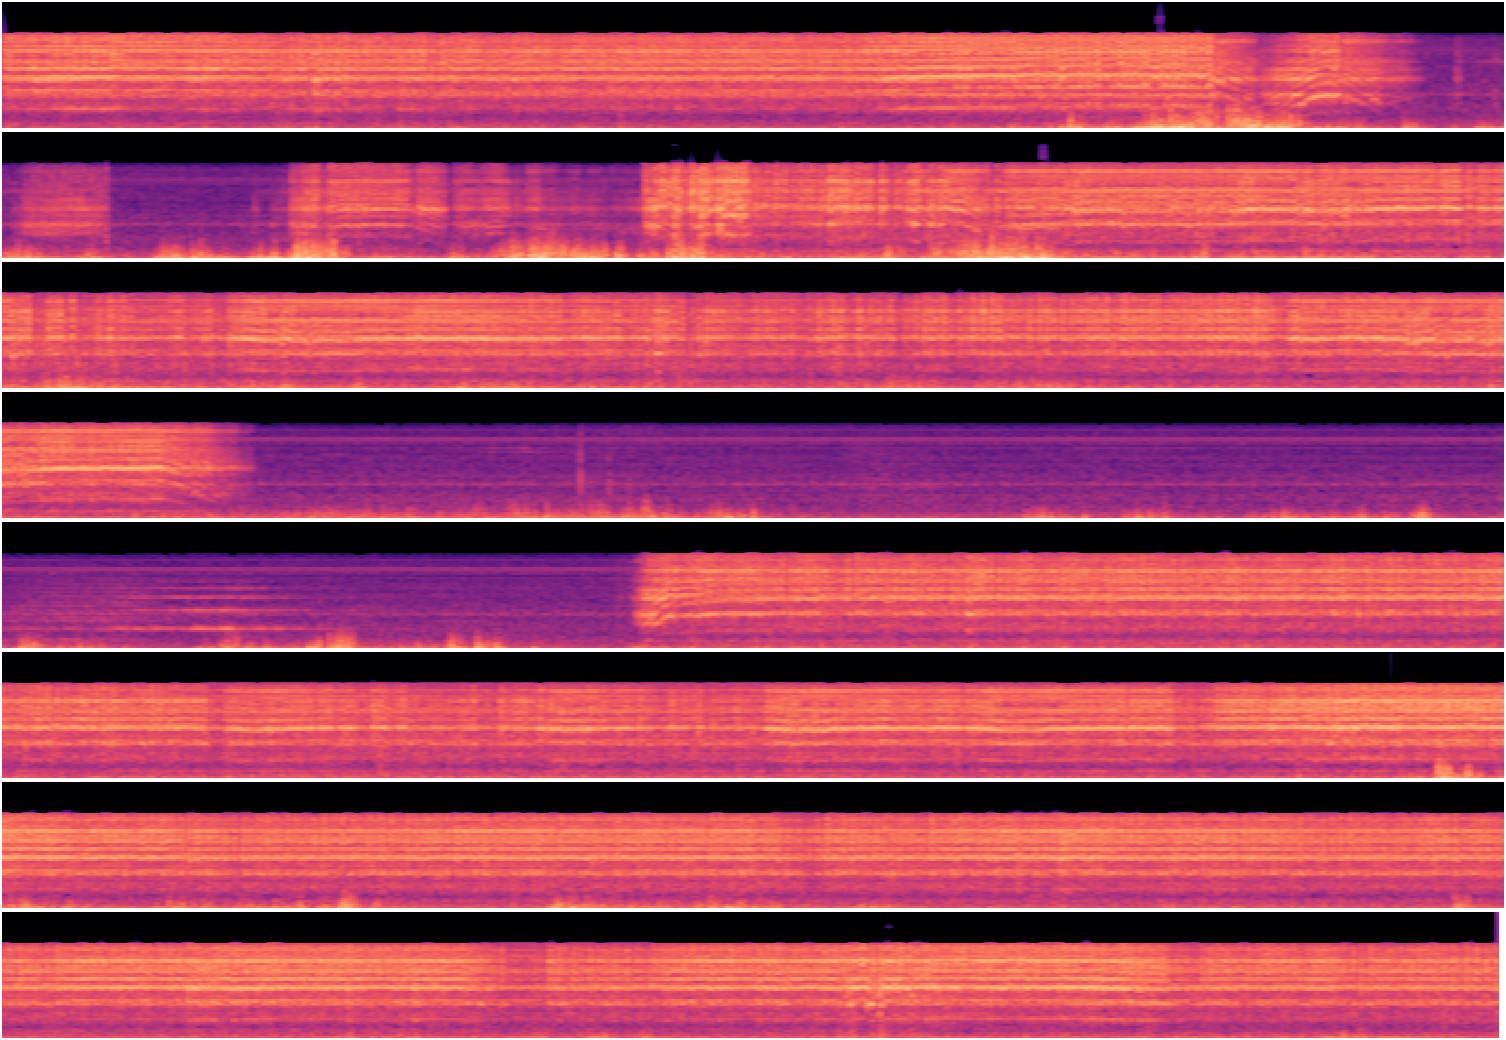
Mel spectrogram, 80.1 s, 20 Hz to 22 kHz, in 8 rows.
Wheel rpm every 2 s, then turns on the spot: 160, 170, 170, 160, 60, 20, 50, 150, 150, 160, 170, 160, 170, 170, 160, 100, 0, 0, 0, 0, 0, 0, 110, 170, 170, 160, 160, 160, 160, 170, 170, 160, 170, 170, 170, 160, 170, 170, 160, 170.
none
